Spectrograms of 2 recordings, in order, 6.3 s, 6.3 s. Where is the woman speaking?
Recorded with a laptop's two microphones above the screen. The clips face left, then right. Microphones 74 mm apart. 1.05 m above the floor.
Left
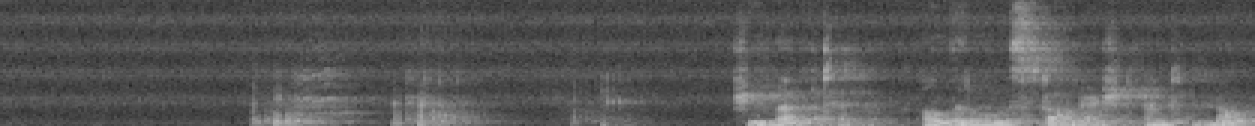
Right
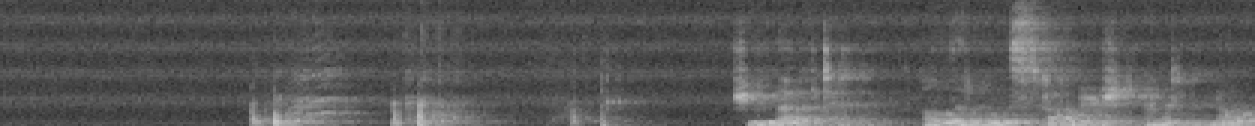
40° left (ahead or behind), 6.5 m.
